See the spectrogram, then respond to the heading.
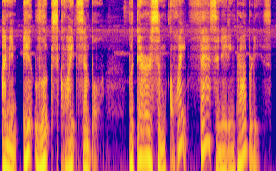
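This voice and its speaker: A man playing an earnest, excitable archaeologist who talks gently to a friend, stammering and musing with wonder, in a relaxing audio roleplay. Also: mid-range voice, a little slow, husky, no room sound, far from the mic, full character voice. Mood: eager, fascinated. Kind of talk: relaxing scripted audio roleplay, spoken to the listener.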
